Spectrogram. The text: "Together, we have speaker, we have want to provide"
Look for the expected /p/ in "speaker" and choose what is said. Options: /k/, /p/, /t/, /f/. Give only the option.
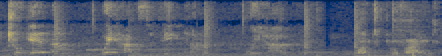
/f/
